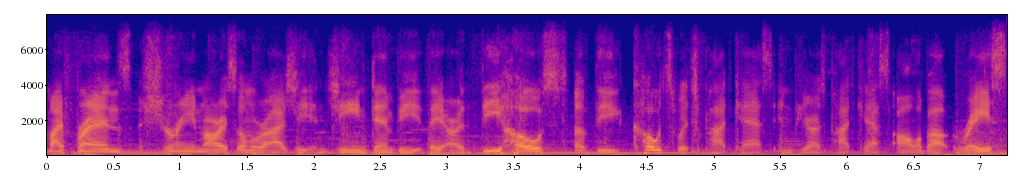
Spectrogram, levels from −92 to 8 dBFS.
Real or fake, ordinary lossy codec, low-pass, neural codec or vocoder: real; Opus, 24 kbps; 7.2 kHz; none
